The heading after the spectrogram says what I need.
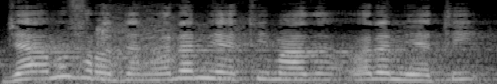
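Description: A religious teacher explains hadith texts, often pausing to ask his listeners a question before answering it himself. His voice sits high for a man. The recording carries a long, roomy hall reverb. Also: a bit bright. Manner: asks rhetorical questions and answers them himself.

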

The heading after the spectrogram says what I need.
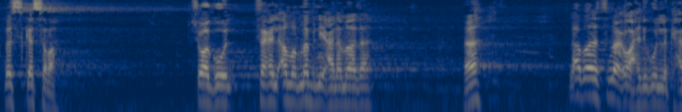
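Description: معلم رجل بصوت عالٍ في قاعة صدى. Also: male voice, on the high side, fairly bright tone, big-room sound. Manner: drills verb forms, quizzing students. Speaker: Arabic grammar teacher. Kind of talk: classroom lesson with students. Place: classroom.

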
